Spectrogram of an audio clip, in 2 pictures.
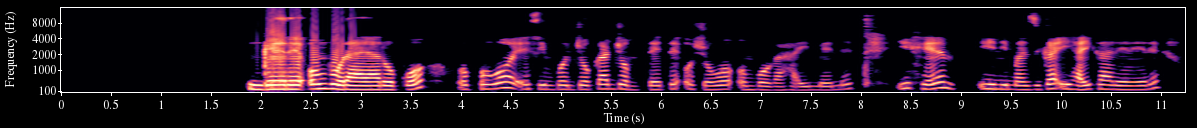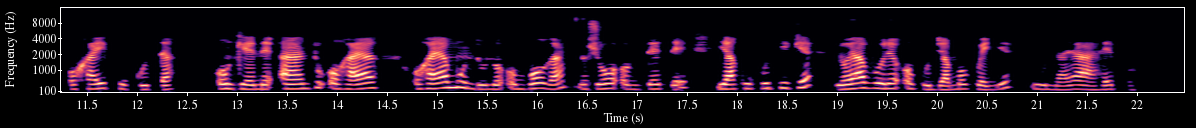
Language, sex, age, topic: Oshiwambo, female, 25-35, agriculture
